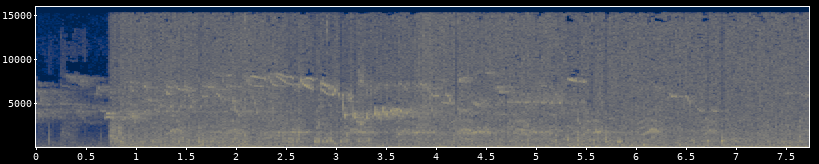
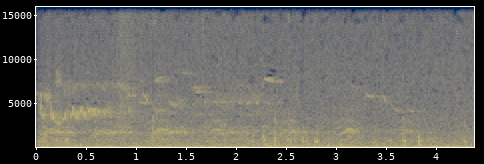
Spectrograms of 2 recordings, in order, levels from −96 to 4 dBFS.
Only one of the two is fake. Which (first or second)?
second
